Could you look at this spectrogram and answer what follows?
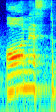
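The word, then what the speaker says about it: honest: ನೋಡಿ ಇಲ್ಲಿ ಎಚ್ ಆನೆಸ್ಟಲ್ಲಿ H silent ಆಗುತ್ತೆ, ಹಾಗಾಗಿ ವವೆಲ್ ಸೌಂಡಿಂದ ಓ ಇಂದ ನಿಮ್ಮ ಉಚ್ಚಾರ ಸ್ಟಾರ್ಟ್ ಆಗುತ್ತೆ. ಆ್ಯನ್ ಆನೆಸ್ಟ್ ಪರ್ಸನ್ ಅಂತ ಹೇಳಬೇಕು. ಹಾಗೆ ಆ್ಯನ್ ಆರ್, ಹವರ್ ಅಂತ ಹೇಳಲ್ಲ.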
